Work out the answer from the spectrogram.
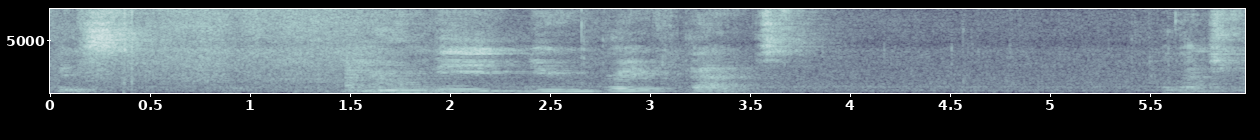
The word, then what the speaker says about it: brake pad: So we put the stress on the first element and we say brake pad.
